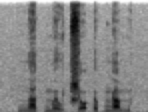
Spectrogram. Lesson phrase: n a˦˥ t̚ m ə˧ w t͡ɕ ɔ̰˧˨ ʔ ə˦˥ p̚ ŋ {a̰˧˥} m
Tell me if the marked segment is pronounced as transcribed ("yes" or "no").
yes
